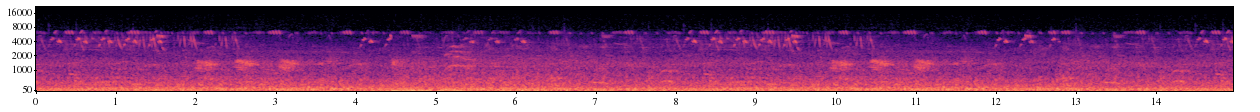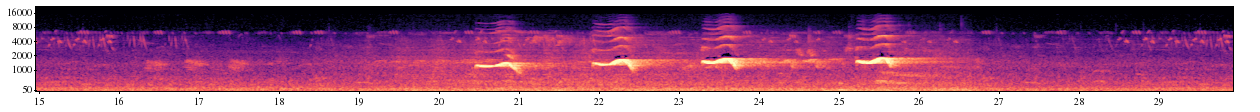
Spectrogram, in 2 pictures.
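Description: Faint chirping of small birds over a low background hiss. About two-thirds of the way through, a louder bird calls four times, about a second and a half apart, each clear whistled call pitched a little higher than the last.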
